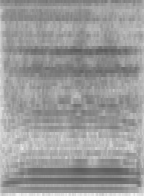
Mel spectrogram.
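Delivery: long steady buzz on "V"; sustained voiced TH hum on "V"; vibrating TH sound. Shown as a demonstration. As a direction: drone "V" like an electric mixer. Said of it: "uma batedeira".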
